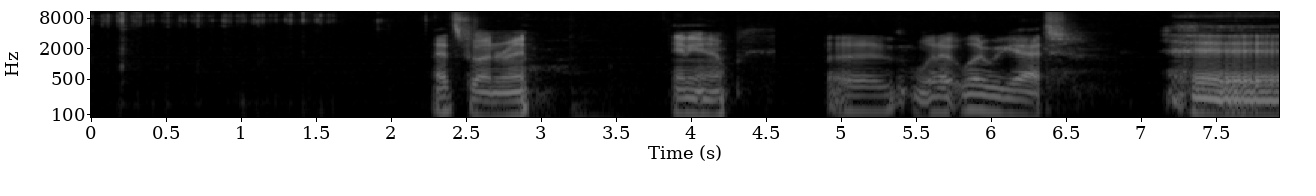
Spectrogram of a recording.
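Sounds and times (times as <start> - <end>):
computer keyboard being cleaned with light plastic clicks and rattles: 0.0 - 1.7
speech: 2.3 - 3.0, 3.9 - 6.6, 7.2 - 7.9.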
